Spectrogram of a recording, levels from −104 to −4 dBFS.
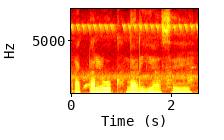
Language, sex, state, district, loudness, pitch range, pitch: Bengali, female, West Bengal, Cooch Behar, -16 LUFS, 180-195 Hz, 185 Hz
